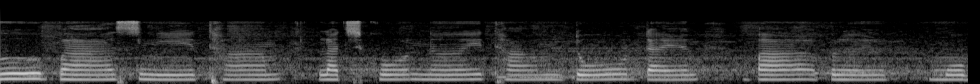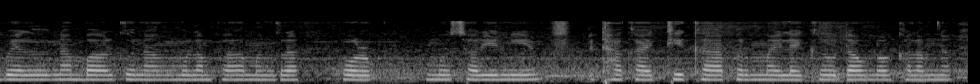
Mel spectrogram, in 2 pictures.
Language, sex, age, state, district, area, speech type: Bodo, female, 18-30, Assam, Chirang, rural, read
